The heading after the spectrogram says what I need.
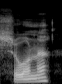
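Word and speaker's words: Seana: tip this week is from shaa Turner I think it's pronounced well I'm guessing it's pronounced shaa It's s e a n a and her Twitter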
